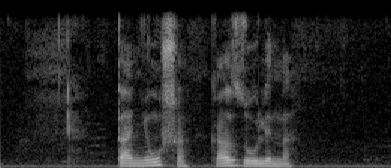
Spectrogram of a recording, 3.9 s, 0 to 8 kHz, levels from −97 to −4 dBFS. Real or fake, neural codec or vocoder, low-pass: real; none; 7.2 kHz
